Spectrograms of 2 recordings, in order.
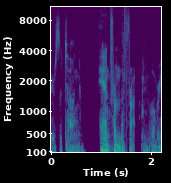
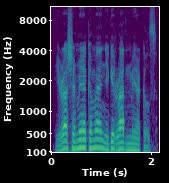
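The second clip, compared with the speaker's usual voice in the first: louder, higher film-character voice; Miracle Max quote; 5 semitones higher, 8 dB louder than usual. Acted. Coach quoting the film, played loud and in character. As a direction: bark the line like the old miracle man.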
